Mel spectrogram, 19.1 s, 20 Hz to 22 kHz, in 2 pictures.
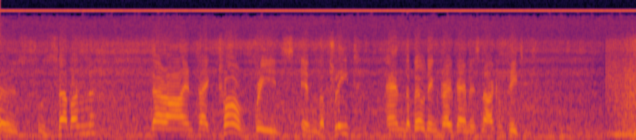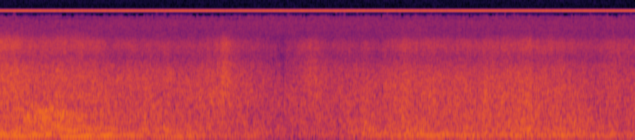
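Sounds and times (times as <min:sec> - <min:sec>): boat engine drone: 0:00.0 - 0:19.0
wind buffeting microphone: 0:07.8 - 0:19.0
rushing water and spray: 0:09.0 - 0:19.0.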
